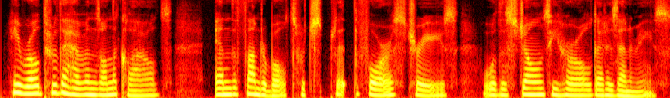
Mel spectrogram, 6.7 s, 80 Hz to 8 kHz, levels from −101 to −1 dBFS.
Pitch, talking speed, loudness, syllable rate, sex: 180 Hz, 215 wpm, -18 LUFS, 5.6 syllables/s, female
